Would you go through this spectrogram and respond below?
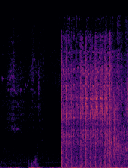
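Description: Gunfire in a video game shootout: a couple of soft shots, then a dense rapid burst of automatic fire that runs to the end, loud and close, with no talk.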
